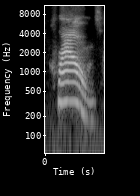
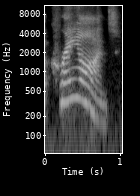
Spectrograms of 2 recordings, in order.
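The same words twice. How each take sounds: First: Crowns said like a princess crown, rhyming with down; crowns for crayons. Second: Crayons said slowly as kray-ons. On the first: Admitting her quirk, crayons said as crowns. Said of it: "I say crowns". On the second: Correcting herself, crayons said the proper way. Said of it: "I know the correct word is crayons". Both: Shown as a demonstration.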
